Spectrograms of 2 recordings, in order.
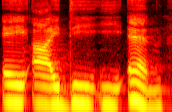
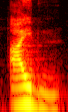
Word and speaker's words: Aiden: this pronunciation was weird i thought that because the name is basically a-i-d-e-n i thought it would be aiden but it's iden i don't know me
